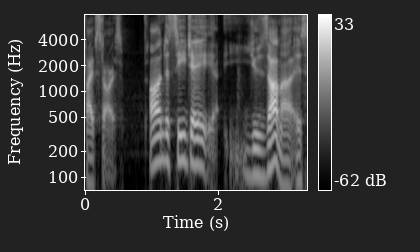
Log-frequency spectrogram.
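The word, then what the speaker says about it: Uzomah: three points and five stars on to cj uzama is how you pronounce it from his mouth literally uh really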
